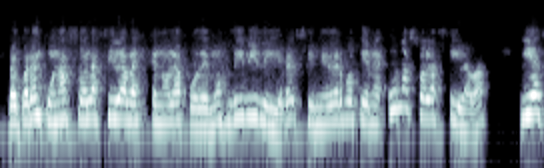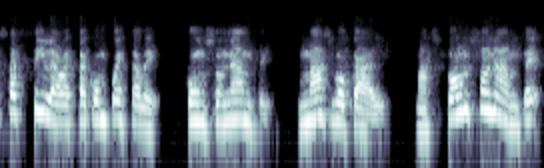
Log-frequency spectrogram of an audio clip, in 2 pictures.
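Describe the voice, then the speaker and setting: A woman's voice: on the high side, darkish tone, husky, dull audio. A woman teacher explaining grammar rules step by step to a class, repeating each rule and asking students questions. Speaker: English teacher.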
